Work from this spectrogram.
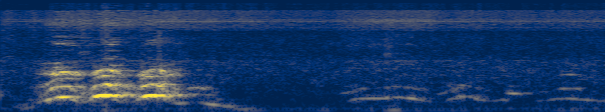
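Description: A dog lets out a short burst of three quick barks up close, then a few soft whimpers and yips trail off afterward in otherwise quiet surroundings.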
